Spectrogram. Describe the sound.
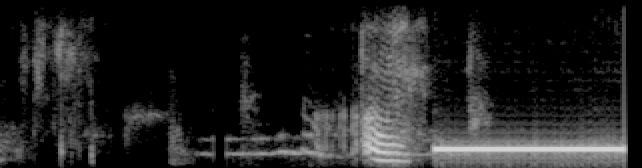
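A loud, steady telephone call tone rings as one unbroken note for well over a second, heard when a bank is calling. Softer sounds come before it.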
